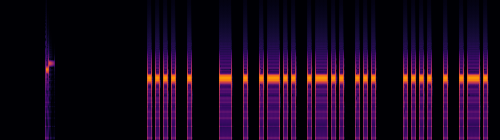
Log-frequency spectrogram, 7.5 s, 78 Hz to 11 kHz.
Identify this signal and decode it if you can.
Morse code, heard as a keyed tone, about 20 wpm, 700 Hz. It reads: HE TELLS HER
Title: Additional Easy Phrases 20wpm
